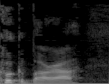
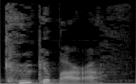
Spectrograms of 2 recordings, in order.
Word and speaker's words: kookaburra: The main problem Yanks and Canucks have with kookaburra is that they tend to pronounce it kookaburra, when the first syllable is actually cook, as in, my mother was a lousy cook.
